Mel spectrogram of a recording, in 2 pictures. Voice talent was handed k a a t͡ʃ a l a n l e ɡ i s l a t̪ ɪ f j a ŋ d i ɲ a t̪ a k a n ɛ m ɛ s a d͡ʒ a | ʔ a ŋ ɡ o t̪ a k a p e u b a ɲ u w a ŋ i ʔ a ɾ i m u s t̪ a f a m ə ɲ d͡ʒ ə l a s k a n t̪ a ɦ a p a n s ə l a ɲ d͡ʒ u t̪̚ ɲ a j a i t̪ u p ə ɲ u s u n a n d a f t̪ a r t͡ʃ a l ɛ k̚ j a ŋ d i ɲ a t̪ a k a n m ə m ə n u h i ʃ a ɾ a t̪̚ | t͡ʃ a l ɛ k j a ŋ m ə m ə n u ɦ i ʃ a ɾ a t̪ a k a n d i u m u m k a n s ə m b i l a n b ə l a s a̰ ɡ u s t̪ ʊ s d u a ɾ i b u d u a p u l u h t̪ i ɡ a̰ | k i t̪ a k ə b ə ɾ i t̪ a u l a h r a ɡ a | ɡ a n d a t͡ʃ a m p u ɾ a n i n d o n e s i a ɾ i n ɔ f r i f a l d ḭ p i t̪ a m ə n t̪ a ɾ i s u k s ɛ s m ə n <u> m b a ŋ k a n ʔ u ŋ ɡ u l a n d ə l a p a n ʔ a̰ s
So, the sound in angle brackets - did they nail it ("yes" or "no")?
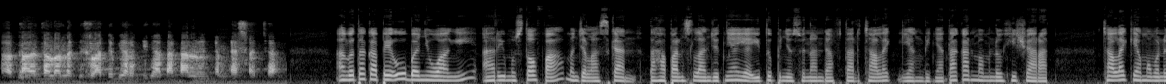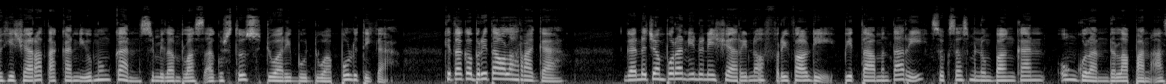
yes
